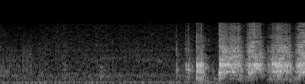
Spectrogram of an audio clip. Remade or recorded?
recorded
